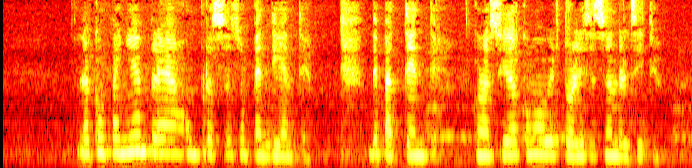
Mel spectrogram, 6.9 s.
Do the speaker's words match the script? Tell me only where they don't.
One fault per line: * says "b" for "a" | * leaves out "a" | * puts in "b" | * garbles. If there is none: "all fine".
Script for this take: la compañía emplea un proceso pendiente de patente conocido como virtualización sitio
* puts in "del"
